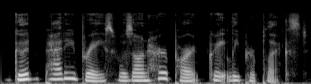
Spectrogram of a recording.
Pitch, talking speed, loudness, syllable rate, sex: 200 Hz, 175 wpm, -18 LUFS, 5.0 syllables/s, female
